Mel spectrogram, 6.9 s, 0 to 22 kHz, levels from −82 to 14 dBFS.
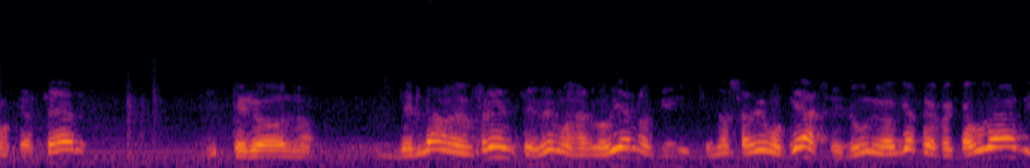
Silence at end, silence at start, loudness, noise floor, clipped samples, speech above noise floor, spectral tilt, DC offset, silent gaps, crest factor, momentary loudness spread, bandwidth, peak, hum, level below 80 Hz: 0 s; 0 s; -25 LUFS; -49 dBFS; under 0.1%; 25 dB; -9.5 dB/octave; under 0.1%; none; 14 dB; 13 LU; 3.6 kHz; -10 dBFS; none; -62 dBFS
